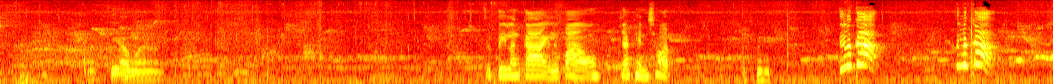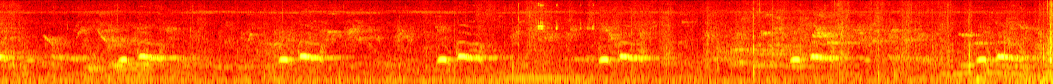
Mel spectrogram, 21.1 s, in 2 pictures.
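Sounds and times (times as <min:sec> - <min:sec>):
faint bird chirps: 0:00.0 - 0:21.0.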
